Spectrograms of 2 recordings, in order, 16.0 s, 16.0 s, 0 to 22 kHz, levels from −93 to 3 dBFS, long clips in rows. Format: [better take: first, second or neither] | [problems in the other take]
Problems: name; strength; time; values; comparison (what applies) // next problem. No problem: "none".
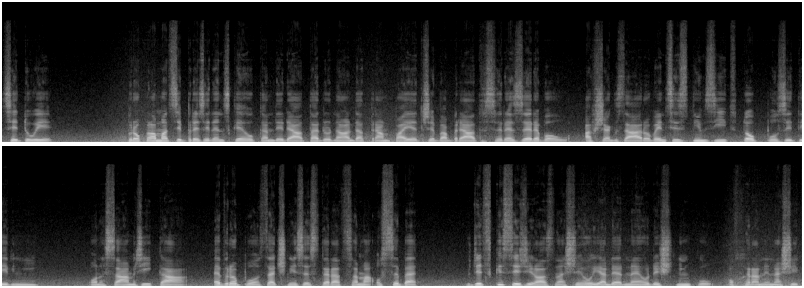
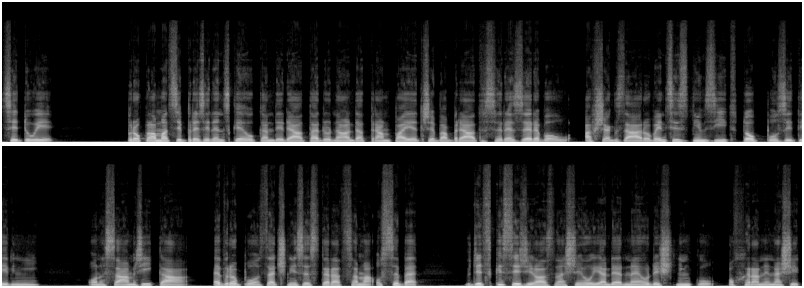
second | wind noise on the microphone; occasional gusts; 20 dB below the speech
